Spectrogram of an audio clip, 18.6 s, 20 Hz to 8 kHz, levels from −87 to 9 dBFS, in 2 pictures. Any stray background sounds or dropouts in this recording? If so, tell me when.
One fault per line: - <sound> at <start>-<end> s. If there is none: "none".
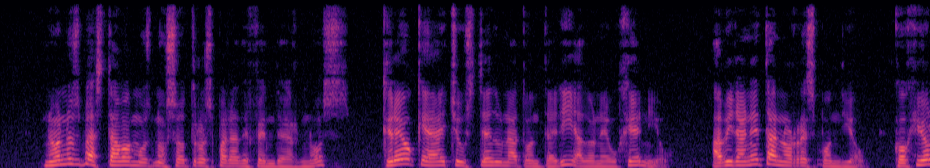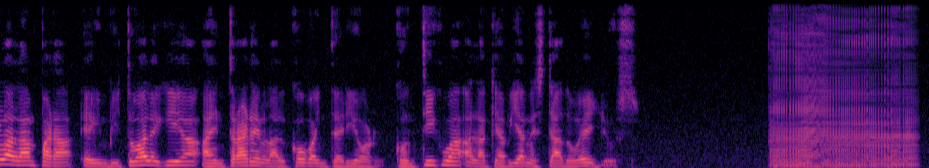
- squeak at 17.0-18.5 s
